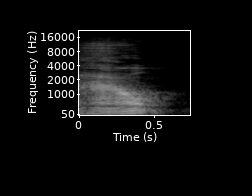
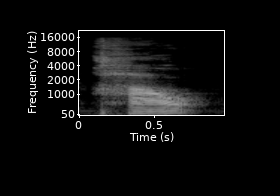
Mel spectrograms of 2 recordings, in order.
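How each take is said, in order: First: It starts with a plain, soft h sound. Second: It starts with a raspy sound between h and kh. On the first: This is the southern or learner pronunciation. "mình đọc là hảo thì lại đặt miền Nam" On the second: This is the standard northern Beijing pronunciation. "chuẩn miền Bắc ấy ... giữa hờ với khờ"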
